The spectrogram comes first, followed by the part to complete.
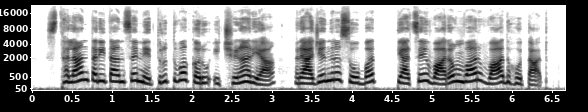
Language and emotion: Marathi, neutral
